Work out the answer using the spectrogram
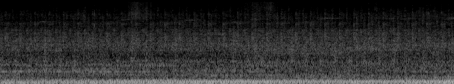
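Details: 1987 Dacia 1310 (Romanian Renault 12) at low idle: dull, regular knock at engine speed throughout, still present after a bearing change with no improvement; radiator, coil and fuel pump recently replaced; source unknown, cause only suspected.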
